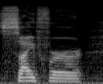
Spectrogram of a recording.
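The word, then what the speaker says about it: Seifer: His name is Cipher. Some people announce it Cipher, however you want to pronounce it, S-E-I-F-E-R.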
